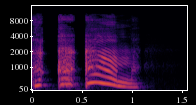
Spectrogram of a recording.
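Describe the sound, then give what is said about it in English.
A woman clears her throat in a voiced 'ahem': two short bursts, then a longer one that falls in pitch, heard alone and moderately loud. “My mother clears her throat.”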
